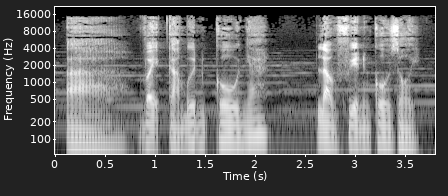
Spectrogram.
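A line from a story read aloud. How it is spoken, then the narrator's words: Old man, plain. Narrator (Vietnamese): Ông cụ đáp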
